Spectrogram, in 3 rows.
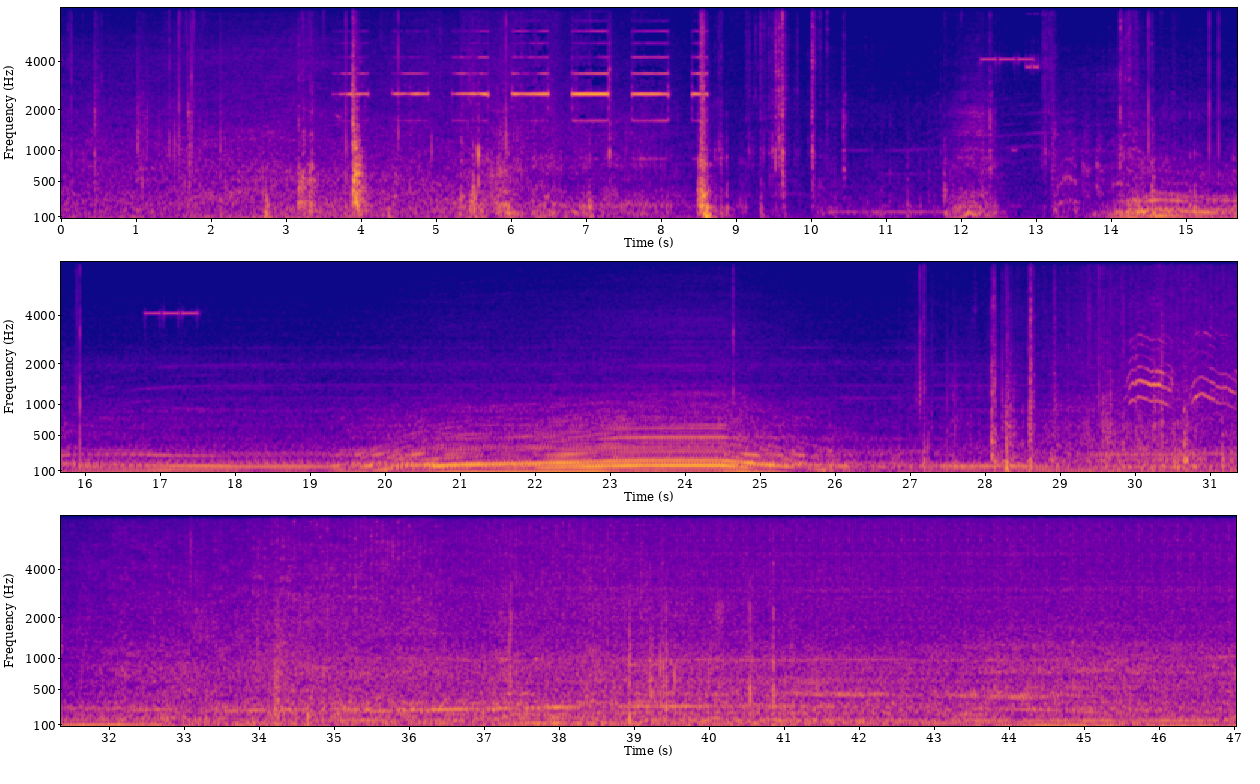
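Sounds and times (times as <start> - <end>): dashboard warning beeps and chimes: 3.6 - 8.7, 12.3 - 13.1, 16.8 - 17.6
car engine idling: 25.9 - 47.0.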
